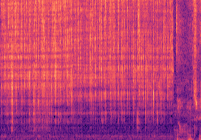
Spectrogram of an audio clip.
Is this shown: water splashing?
yes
